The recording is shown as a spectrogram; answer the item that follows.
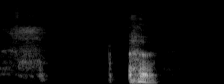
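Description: A man clearing his throat: a breathy rasp at the start, then one short voiced clearing sound about a second and a half in.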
